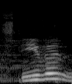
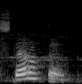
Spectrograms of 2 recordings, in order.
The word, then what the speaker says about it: Steffen: The commercial's Stefano? No, it's Stefan. Steven? No, it's Stefan. Stefan? No, it's Stefan. Stefan. And then I would always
